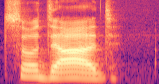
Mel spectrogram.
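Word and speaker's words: saudade: She actually has the, and tell me if I'm saying this correctly, Catherine, Sudage? Did I say it right? – That's the Brazilian pronunciation. – I said it wrong. – But yeah, my father was actually from the Azores, and he would say Sodad.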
